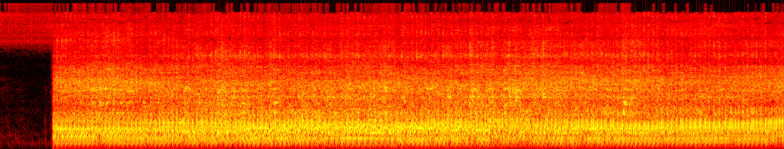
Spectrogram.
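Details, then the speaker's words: Mantis tiller two-stroke after the old carburetor was replaced with a new one: starts straight away and holds a steady high buzzing run with no stumbling or surging; runs healthy. "this one here cost me eleven dollars put it all together and it runs right off the bat"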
